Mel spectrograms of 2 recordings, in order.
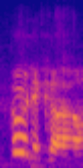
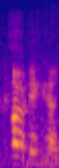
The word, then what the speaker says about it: Boudica: I am a Boudica, or Boudica, depending on your pronunciation.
